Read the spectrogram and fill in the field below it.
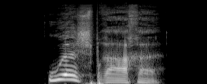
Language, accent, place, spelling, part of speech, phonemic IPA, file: German, Germany, Berlin, Ursprache, noun, /ˈʔuːɐ̯ˌʃpʁaːxə/, De-Ursprache.ogg
- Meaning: 1. proto-language 2. original language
